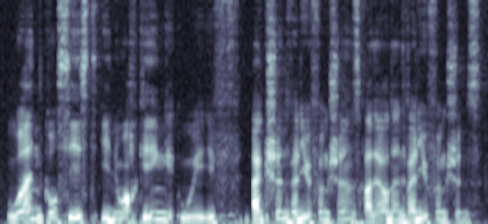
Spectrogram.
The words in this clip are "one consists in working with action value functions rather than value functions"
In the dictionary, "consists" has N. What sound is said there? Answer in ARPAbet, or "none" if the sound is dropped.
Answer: none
